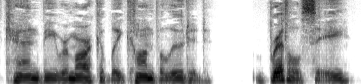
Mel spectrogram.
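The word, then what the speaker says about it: Brightlingsea: be remarkably convol uted brittley spelled b r i g h t l i n g e a according to pH reies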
